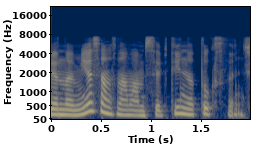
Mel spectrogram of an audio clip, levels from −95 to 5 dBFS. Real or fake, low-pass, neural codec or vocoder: real; 7.2 kHz; none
